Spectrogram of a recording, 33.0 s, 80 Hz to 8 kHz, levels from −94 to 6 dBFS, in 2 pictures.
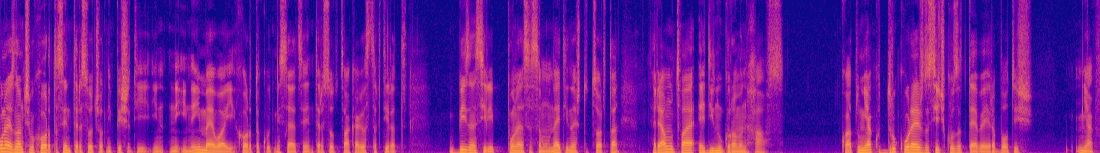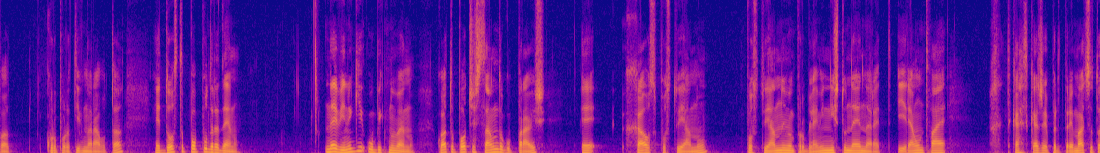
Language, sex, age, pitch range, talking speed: Bulgarian, male, 20-39, 105-125 Hz, 150 wpm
